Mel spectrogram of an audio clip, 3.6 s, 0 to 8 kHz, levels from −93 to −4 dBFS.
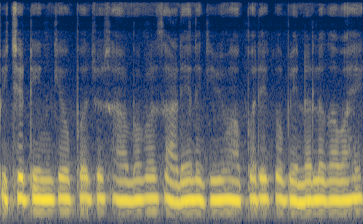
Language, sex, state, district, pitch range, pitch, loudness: Hindi, female, Bihar, Purnia, 220-235 Hz, 225 Hz, -14 LUFS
